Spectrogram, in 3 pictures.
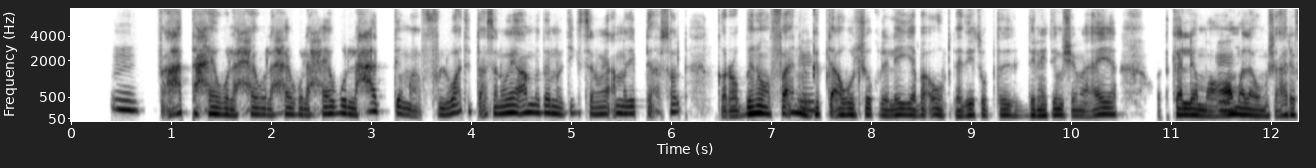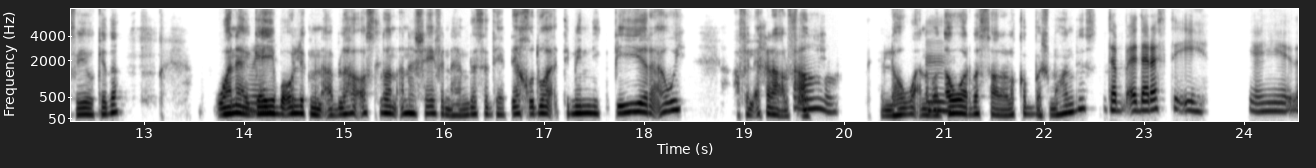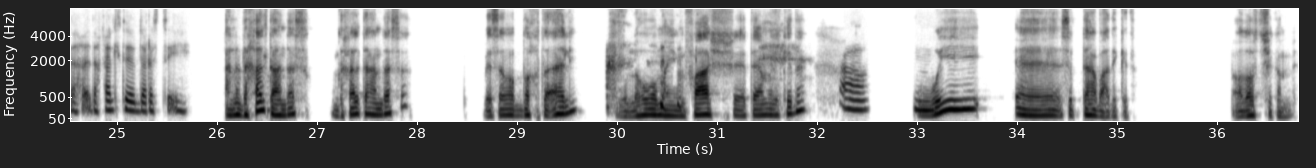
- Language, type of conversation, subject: Arabic, podcast, إزاي بتتعامل مع ضغط العيلة على قراراتك؟
- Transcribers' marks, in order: tapping; laugh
